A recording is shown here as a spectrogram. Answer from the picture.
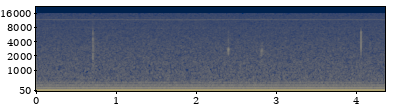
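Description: Steady low electrical mains hum in the recording, with a few faint mouse clicks about a second in and again past the middle.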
